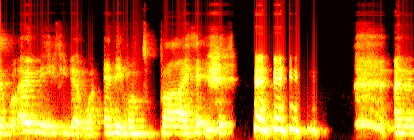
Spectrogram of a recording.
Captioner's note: laughs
